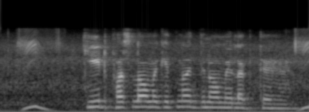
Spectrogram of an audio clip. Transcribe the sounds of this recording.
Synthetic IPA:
kiːʈpʰɐslõmẽkɪt̪nod̪ɪnõmẽlɐɡt̪eɦɛ̃ː

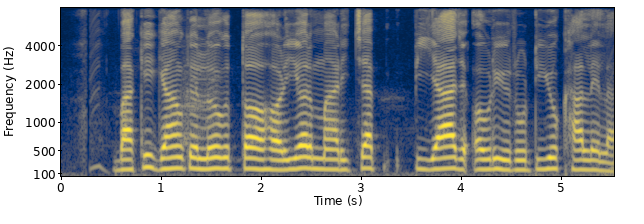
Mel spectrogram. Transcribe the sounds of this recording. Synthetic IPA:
bakiɡãwkeloɡt̪əɦəɾijəɾmaɾit͡ʃapijad͡ʒəʊɾiɾoʈijokʰalela

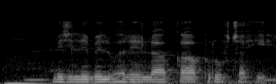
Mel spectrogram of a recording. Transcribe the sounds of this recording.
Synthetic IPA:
bɪd͡ʒlibɪlbʱəɾelakaːpɾuːft͡ʃaːɦii

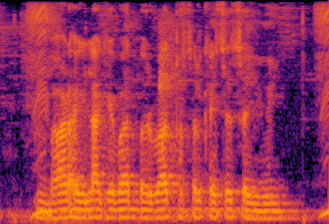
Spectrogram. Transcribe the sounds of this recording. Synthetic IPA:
bʱaːɽə̰ɪlakʰebaːd̪̚bəɾbaːd̪̚pʰəsəlkəjsesəɦiɦui

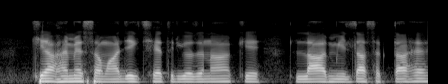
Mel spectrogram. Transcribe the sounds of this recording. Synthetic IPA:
kjaːɦɐmẽsaːmaːd͡ʒɪk̚kʃʰeːt̪ɾəjoːd͡ʒnake | laːbʱmɪlt̪asɐkt̪aɦɛː

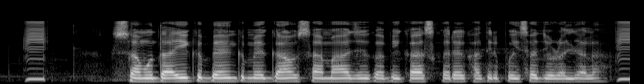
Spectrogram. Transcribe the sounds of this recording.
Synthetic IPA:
səmud̪ajikbɛ̃ŋkmeɡãũsamad͡ʒkəbikaskəɾekʰat̪iɾpəjsad͡ʒoɽəld͡ʒala

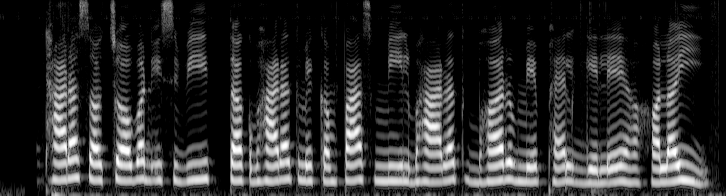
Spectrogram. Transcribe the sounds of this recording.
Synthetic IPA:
əʈʰːaɾəsɔt͡ʃɔbənisbit̪əkbʱaɾət̪mekəmpasmilbʱaɾət̪bʱəɾmepʰɛlɡelehələj

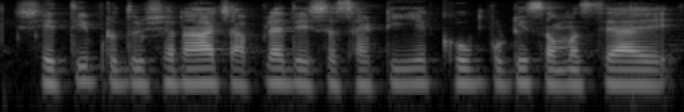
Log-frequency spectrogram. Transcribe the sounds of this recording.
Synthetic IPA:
ɕet̪iːpɾəd̪uɕənat͡sapljad̪eɕasaʈʰiːekʰːuːppuʈiːsəməsjaːɦe

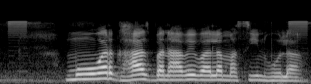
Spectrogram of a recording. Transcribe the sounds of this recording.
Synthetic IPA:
moːʋəɾɡʱaːsbɐnaːʋeʋaːlamɐsiːnɦoːlaː

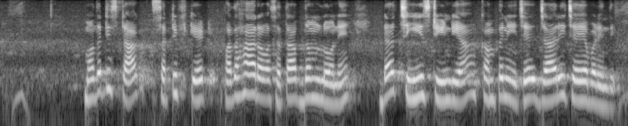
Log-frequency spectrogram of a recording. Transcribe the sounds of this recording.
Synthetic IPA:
mɔd̪ɐʈisʈaːk̚sɐɾʈipʰi̥keːʈpɐd̪ɐɦaːɾɐʋɐʃɐt̪aːb̚d̪ʱɐmlo̞ːneː | ɖɐt͡ʃiːsʈiɳɖijaːkɐmpɐniːt͡ʃeːd͡ʒaːɾiːt͡ʃɛːjɐbɐɽind̪i

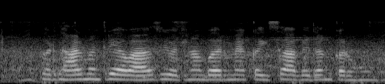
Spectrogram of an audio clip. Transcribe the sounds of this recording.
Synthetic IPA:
pɾɐd̪ʱaːnmə̃nt̪ɾiɐʋaːzjoːd͡ʒnabɐɾmɛ̃kɐisaaːʋeːd̪ənkɐɾũɦũː

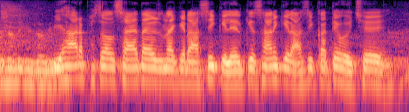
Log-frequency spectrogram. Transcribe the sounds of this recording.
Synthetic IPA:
biɦaɾpʰəsəlsəɦet̪ajod͡ʒnakeɾasikelelkisankeɾas̬ikət̪eɦojt͡ʃʰɛ

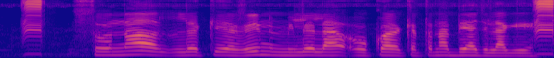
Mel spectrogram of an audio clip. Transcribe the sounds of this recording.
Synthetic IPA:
soːnaleːkeɾɪnmɪlelaoːkəɾkɪt̪nabjaːd͡ʒlaːɡeː

